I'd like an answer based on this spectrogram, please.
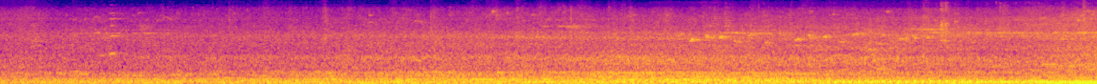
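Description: Low rumble of a running engine that grows steadily louder.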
